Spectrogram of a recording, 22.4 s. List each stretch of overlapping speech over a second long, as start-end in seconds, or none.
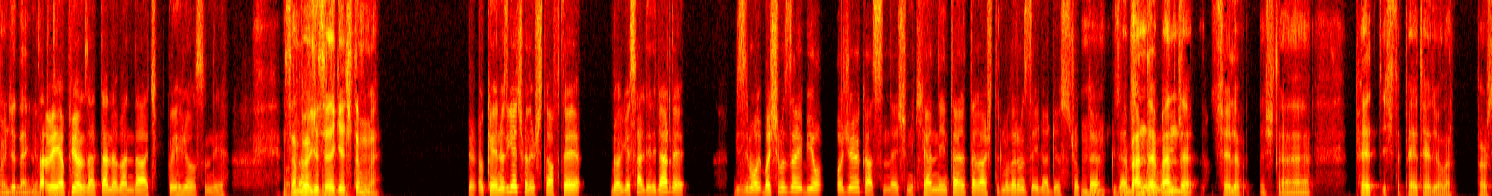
4.3-5.5, 16.2-17.8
